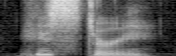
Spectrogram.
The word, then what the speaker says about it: history: So the tip provided is that you should say all three syllables here. You do not shortcut you do not shorten the syllables of this word. You should say it as history. You say it as you say it how it looks like in here. In this case you say it as how it is spelled like history.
